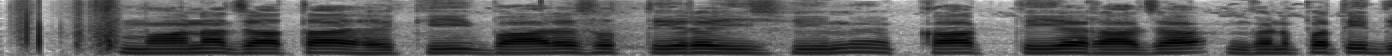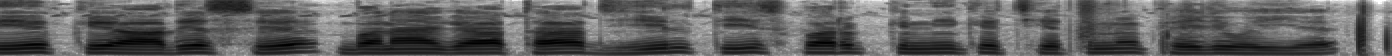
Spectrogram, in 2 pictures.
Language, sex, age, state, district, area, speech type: Hindi, male, 30-45, Rajasthan, Bharatpur, rural, read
